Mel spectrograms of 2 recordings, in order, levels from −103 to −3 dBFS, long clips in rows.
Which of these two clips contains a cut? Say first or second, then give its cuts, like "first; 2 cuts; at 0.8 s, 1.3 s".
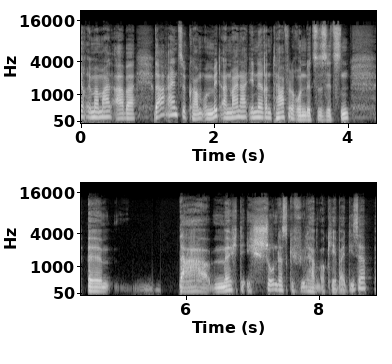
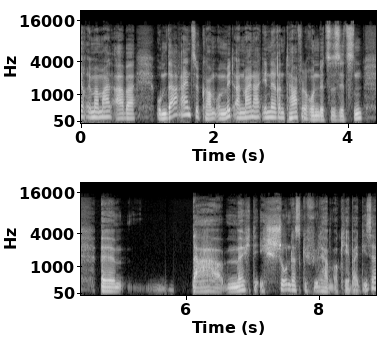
first; 1 cut; at 1.1 s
